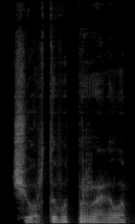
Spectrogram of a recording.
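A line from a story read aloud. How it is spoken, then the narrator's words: Hoarse rasp. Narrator (Russian): прохрипел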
